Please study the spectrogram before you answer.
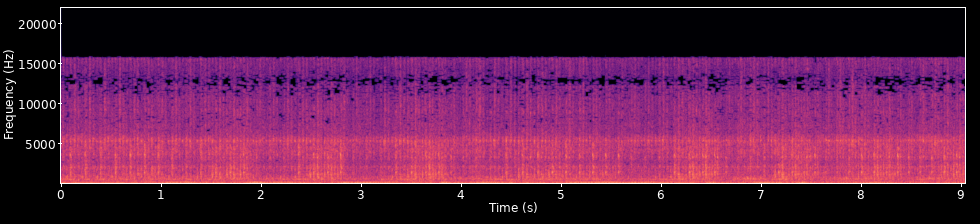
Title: Стук в двигателе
